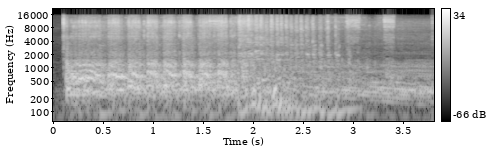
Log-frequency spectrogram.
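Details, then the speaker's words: Ford 8N tractor that sat seven years in a field with open intake and exhaust manifolds; spark confirmed, starting fluid sprayed into the carburetor. Ragged, uneven firing pops as it catches but doesn't settle. "yep I think it's going to run yep"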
